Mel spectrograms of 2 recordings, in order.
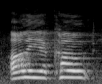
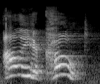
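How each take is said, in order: First: The voice sounds calm and non-judgmental. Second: The voice sounds harsh and judgmental. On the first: It is a simple reminder without blame. The speaker calls it right. "keeping your voice non-judgmental" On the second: It carries blame behind the request. The speaker calls it wrong. "It's very different"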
